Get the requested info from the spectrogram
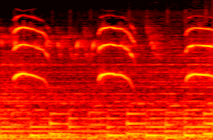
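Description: Background music, with a young northern goshawk calling over it: three wailing calls a little under a second apart, each rising and then falling in pitch.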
